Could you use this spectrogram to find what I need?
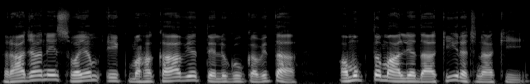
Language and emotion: Hindi, neutral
